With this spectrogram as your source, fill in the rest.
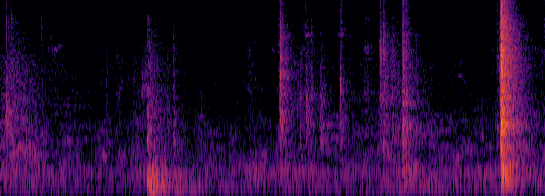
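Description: Buttons on a stereo click.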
